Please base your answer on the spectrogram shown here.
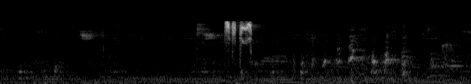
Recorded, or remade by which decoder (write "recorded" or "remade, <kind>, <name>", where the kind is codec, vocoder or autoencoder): remade, codec, DAC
